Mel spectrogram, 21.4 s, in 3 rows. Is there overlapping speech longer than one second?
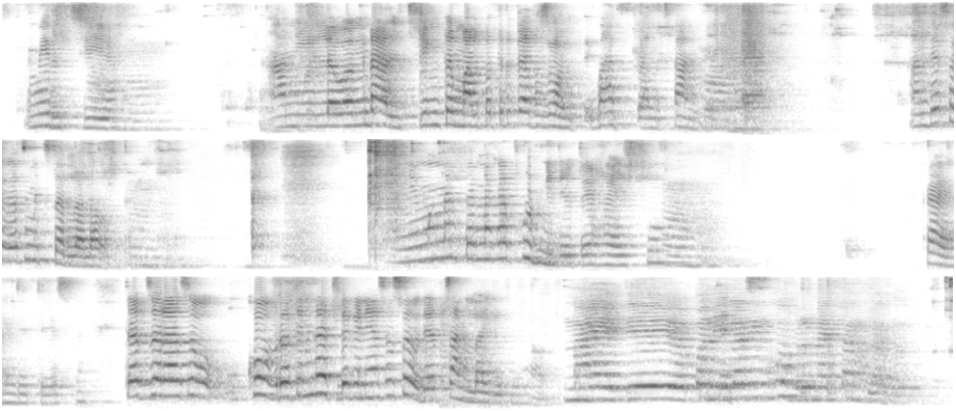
No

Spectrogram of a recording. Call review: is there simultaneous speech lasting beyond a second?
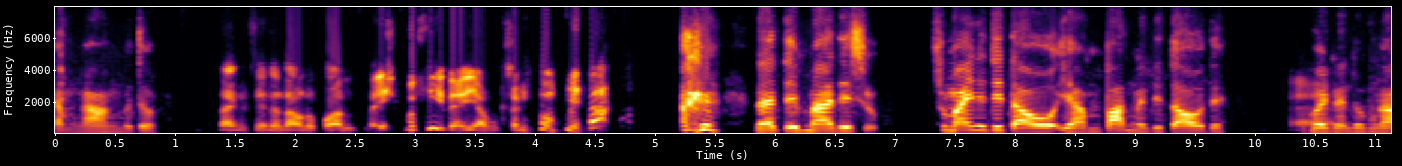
No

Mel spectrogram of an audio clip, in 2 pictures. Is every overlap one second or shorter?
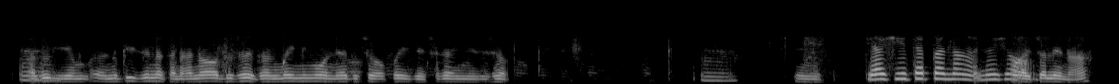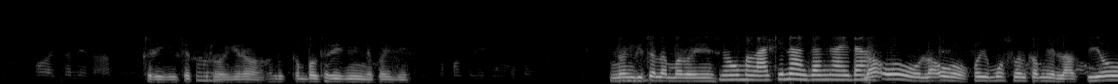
Yes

